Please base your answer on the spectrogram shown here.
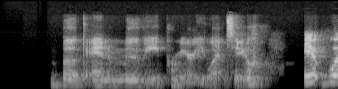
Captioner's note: laughs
